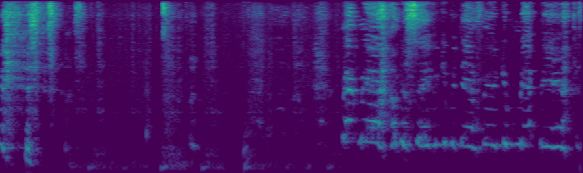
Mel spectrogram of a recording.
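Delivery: high squeaky kitty voice; cat voice. Acted. Voicing the crucified toy cat, high whine. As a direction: whine like a little trapped cat. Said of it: "Crucifixion Kitty".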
